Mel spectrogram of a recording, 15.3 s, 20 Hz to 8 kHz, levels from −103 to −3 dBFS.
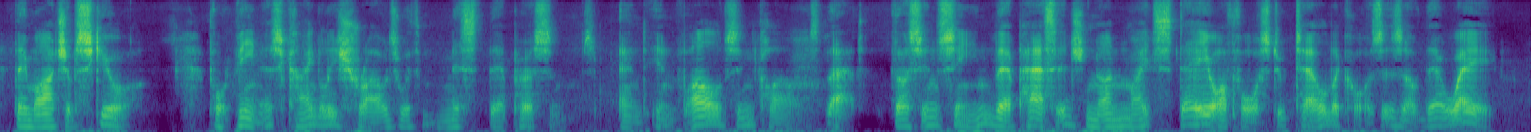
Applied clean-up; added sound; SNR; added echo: neural mask model Resemble Enhance denoiser.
